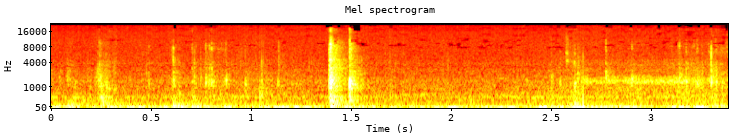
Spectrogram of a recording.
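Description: Someone types code on a computer keyboard, producing a few separate clicks with one sharper, louder keystroke in the middle. The taps are close and isolated, with gaps between them.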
